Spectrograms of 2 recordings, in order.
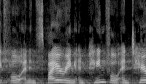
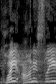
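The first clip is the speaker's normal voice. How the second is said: ordinary talk, nothing marked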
